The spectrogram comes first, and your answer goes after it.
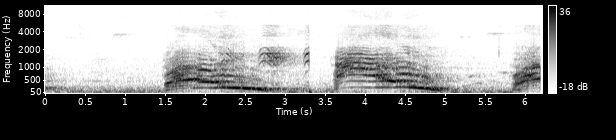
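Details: A tiger gives deep, rasping roars, each swelling and falling over about two seconds.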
